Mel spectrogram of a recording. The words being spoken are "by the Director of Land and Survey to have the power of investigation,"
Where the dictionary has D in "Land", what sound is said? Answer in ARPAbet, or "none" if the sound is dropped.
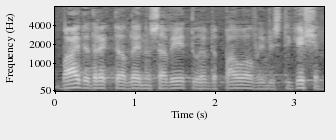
none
